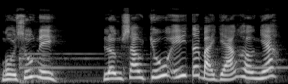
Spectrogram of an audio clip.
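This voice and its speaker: A strict middle-aged schoolmistress from a cartoon. She has a high voice and an authoritative, scolding manner. Soft music sits underneath. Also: animated. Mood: stern, scolding. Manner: brisk, authoritative, admonishing. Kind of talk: animated cartoon dubbing in Vietnamese.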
